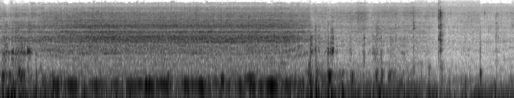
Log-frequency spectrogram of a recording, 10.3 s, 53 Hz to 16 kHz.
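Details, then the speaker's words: Deep even rumble from a boat's starboard engine after cleaning the cylinder 1 and 2 injectors, whose spray had been weak; formerly misfired around 2,500–3,000 rpm with no load, now runs smooth with no stumbles. "And now, it's running smooth. And it sounds the exact same."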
